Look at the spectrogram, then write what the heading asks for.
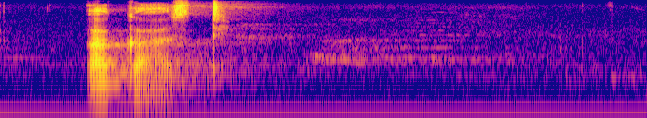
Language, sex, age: Zulu, male, 25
